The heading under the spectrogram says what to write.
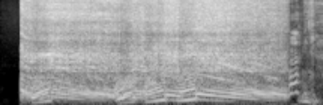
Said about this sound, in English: And then all of a sudden, chainsaws start.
